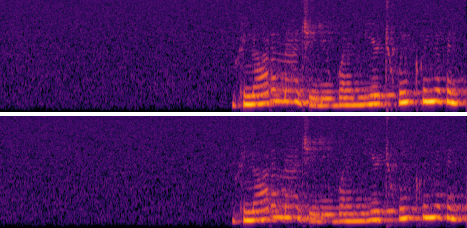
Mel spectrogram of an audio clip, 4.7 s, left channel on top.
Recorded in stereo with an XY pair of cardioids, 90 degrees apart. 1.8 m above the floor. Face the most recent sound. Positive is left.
turn(degrees=55)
